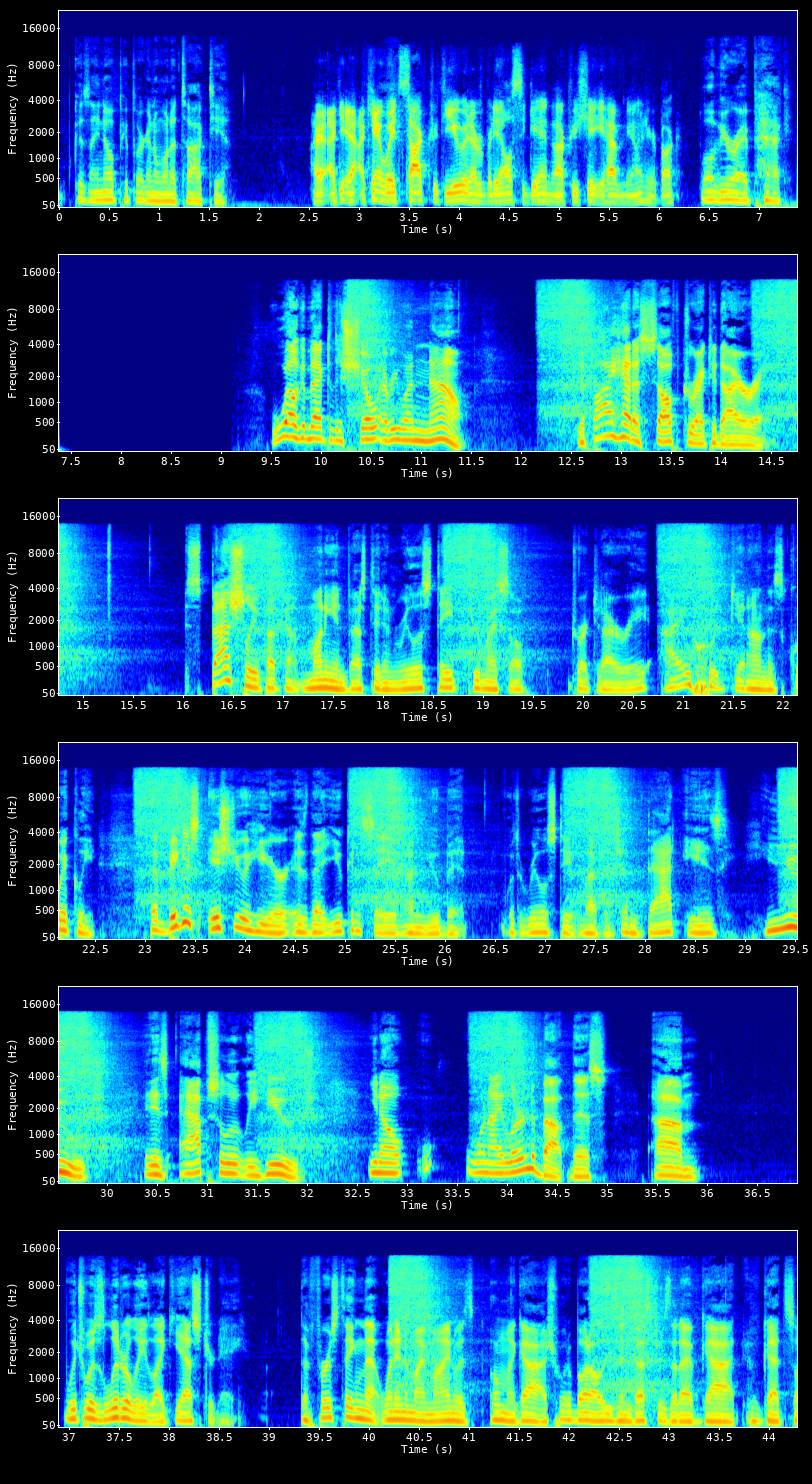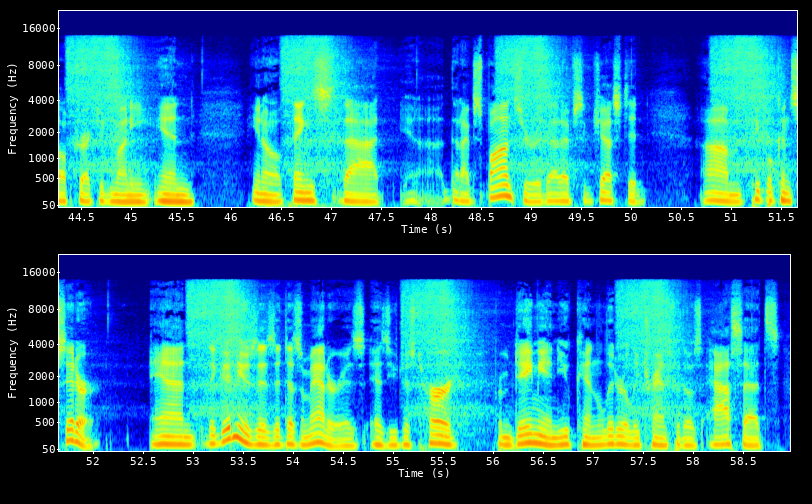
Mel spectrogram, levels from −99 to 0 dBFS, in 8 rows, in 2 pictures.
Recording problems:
hiss; loud; from 10 to 35 s and from 40 s on; 9 dB below the speech

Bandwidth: 14 kHz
